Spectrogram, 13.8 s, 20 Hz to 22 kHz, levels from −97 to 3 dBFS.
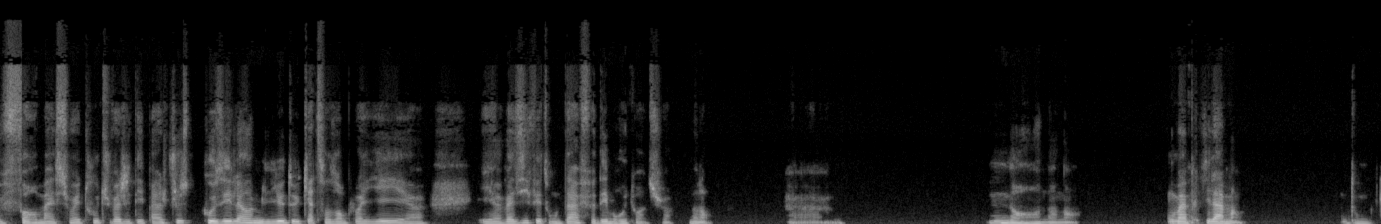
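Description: No technical faults can be heard anywhere in the recording.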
